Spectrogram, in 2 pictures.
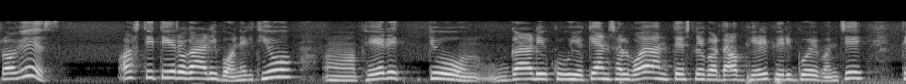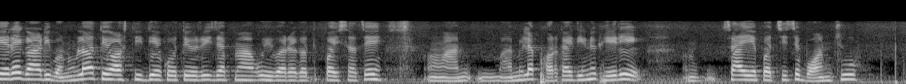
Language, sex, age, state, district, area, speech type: Nepali, female, 60+, West Bengal, Darjeeling, rural, spontaneous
